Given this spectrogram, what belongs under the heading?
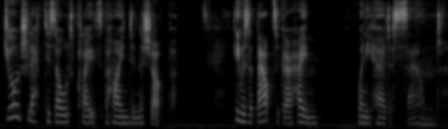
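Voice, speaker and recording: A woman storyteller narrating a children's picture book in a measured, expressive way. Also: deep voice.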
